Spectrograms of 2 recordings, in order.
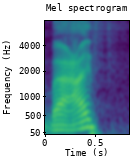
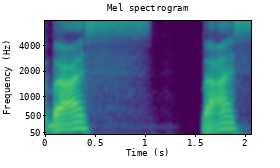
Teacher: Mestilah ujung lidah dikeluarkan. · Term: huruf tha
